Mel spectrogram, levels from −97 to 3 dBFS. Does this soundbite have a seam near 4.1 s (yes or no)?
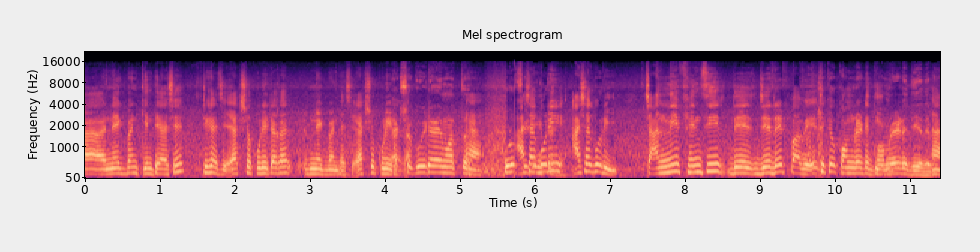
no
